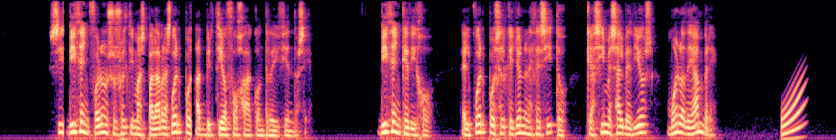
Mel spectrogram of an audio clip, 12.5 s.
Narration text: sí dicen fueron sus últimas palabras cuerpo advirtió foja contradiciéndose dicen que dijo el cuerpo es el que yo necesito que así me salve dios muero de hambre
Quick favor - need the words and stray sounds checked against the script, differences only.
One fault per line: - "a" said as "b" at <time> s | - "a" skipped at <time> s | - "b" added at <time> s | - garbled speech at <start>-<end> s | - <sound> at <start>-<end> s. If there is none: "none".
- chirp at 11.7-12.1 s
